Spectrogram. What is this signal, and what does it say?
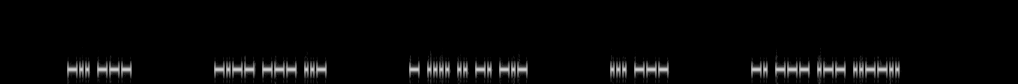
Morse code, heard as a keyed tone, about 37 wpm, 700 Hz. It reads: DO YOU THINK SO NOW?
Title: 4x Word-Spacing - Sentences from Top 200 Words - 40wpm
